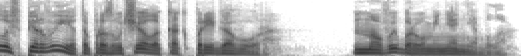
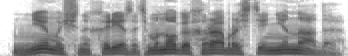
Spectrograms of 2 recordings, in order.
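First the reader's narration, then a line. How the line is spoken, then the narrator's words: Grumbling, calming down. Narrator (Russian): проворчал Лендерман, успокаиваясь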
